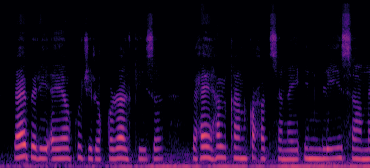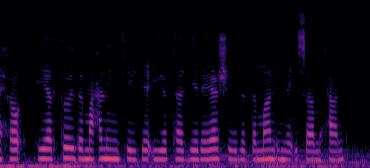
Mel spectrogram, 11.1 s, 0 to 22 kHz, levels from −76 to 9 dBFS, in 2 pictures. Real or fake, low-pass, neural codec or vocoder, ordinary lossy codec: real; 19.8 kHz; none; Opus, 32 kbps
